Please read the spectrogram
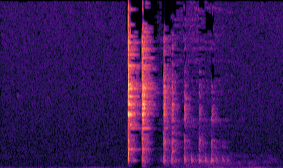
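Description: Glass tea strainer set down on a glass fairness pitcher: one sharp clink about a second in, then a quick run of smaller rattling clinks for about a second as it settles.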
